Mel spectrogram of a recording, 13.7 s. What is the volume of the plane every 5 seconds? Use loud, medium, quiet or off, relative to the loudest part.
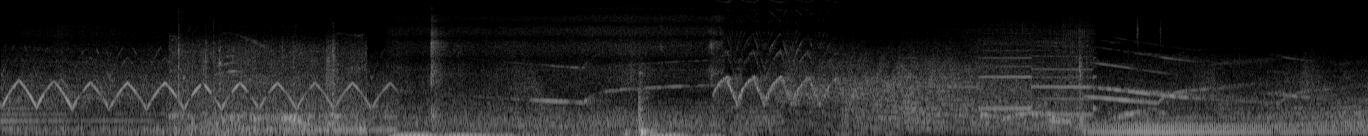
medium, loud, loud.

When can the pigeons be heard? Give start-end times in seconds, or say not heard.
1.6-3.7, 9.8-11.7.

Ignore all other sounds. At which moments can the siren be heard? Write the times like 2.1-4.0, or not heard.
0.0-13.6.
